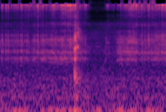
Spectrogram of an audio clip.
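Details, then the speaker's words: Large format printer x-axis carriage pushed by hand: one distinct click at a single spot along the run, from a damaged place in the drive belt. "there's an audible click and you can you can hear it but what's happening is in the back back here"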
